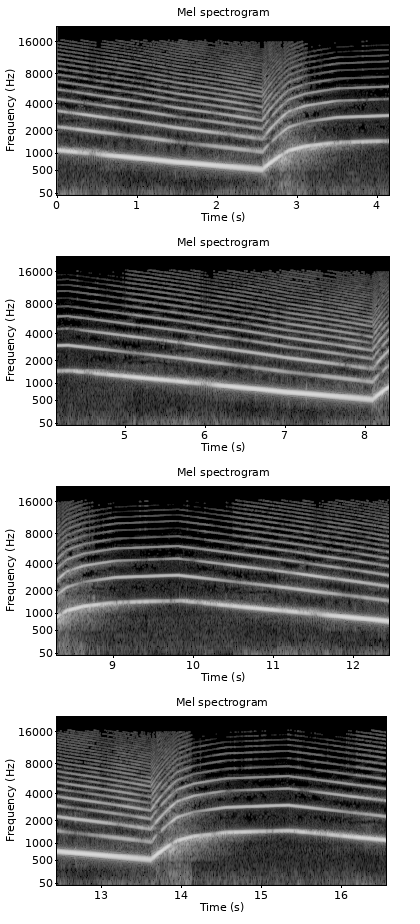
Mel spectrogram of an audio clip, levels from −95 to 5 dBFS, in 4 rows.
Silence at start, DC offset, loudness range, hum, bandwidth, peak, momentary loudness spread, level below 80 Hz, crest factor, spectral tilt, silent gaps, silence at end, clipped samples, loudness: 0 s; under 0.1%; 2 LU; none; 17 kHz; -8 dBFS; 5 LU; -58 dBFS; 8 dB; 2 dB/octave; none; 0 s; under 0.1%; -15 LUFS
